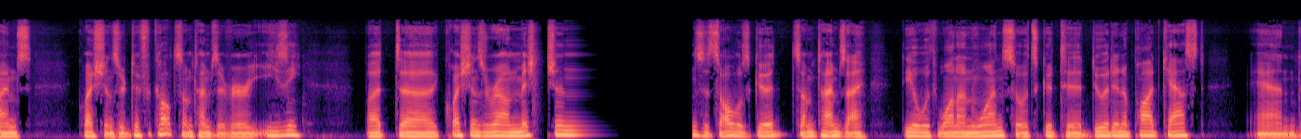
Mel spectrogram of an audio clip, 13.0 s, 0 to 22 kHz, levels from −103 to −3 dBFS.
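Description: At 5.32 s the sound hangs on as a fading buzz for 0.16 s, with about 40 ms near silence. This call audio freeze is likely from held-up packets draining the jitter buffer. Playback resumes where it stopped, so nothing is lost. From 5.59 to 5.63 s a sound is held 30 ms too long with a faint dip, a short stall from a late packet that the receiver covered by stretching the last sound. A much longer call audio freeze runs from 5.68 to 6.94 s: a buzz that fades into roughly 0.84 s of silence, likely caused by packets delayed long enough to empty the buffer. The audio then continues intact but 1.25 s later. Between 8.03 and 8.24 s the sound drags at about 85% speed without any pitch change. This jitter buffer slow-down added 39 ms by repeating pitch periods to rebuild a reserve. Throughout, the Opus call path limits the high frequencies to about 12 kHz.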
